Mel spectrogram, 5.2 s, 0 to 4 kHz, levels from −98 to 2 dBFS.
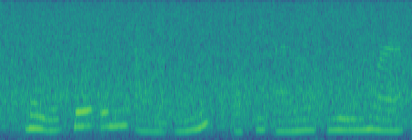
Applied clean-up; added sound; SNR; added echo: none; Rain; 1 dB; none.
